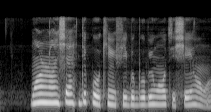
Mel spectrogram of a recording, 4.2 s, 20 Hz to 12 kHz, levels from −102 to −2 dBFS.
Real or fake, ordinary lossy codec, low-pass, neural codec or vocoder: real; none; 7.2 kHz; none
